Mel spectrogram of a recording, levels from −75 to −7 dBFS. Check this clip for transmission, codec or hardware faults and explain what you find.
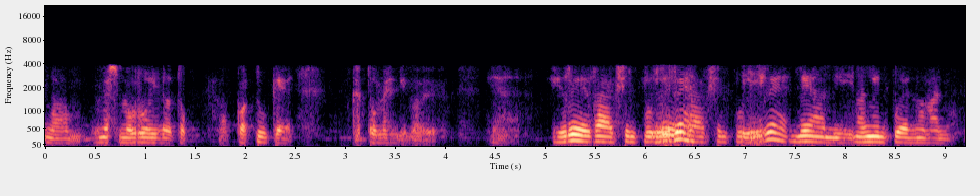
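Three kinds of fault are present: a heavily compressing speech codec throughout, three short packet-loss gaps patched over by that codec, and a delayed second copy of the sound in the later part.

The whole clip has been through the G.723.1 codec at 6.3 kbit/s. The line passes only about 150 Hz to 3.7 kHz, and the slow, coarse coding damages the speech heavily, leaving it muffled and hoarse with smeared consonants. On a spectrogram, everything above 3.7 kHz is empty and the harmonics look blocky.

VoIP packet loss concealed by the speech codec occurs at 1.10 to 1.19 s, 4.73 to 4.78 s and 6.35 to 6.42 s. About 30 ms, 60 ms and 30 ms of audio went missing. The decoder extended its last pitch and filter state while turning the gain down, so each gap comes out as a fading smear with weak speech just after it. 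On a waveform, these are tapering stretches with unnaturally regular periods.

A doubled audio track runs from 5.36 to 8.08 s. A second copy a few dB quieter trails the original by about one second, with no reverberant decay. It likely comes from a slower capture path feeding the same audio back in. The spectrogram shows the same patterns repeated one second later, starting and stopping abruptly.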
